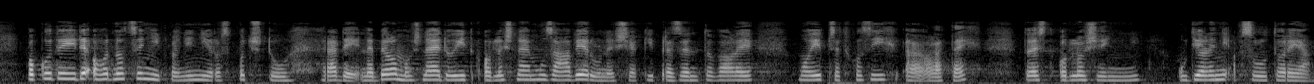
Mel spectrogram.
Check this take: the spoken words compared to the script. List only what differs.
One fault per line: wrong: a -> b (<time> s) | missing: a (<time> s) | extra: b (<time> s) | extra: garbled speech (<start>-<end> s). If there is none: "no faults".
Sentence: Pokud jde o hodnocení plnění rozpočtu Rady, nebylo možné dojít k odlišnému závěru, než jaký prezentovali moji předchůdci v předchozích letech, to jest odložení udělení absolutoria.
missing: předchůdci (8.2 s)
